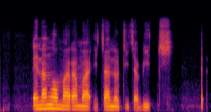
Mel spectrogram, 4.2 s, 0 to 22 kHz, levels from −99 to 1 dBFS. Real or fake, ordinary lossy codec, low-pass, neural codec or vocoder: fake; Opus, 32 kbps; 10.8 kHz; codec, 24 kHz, 1 kbps, SNAC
